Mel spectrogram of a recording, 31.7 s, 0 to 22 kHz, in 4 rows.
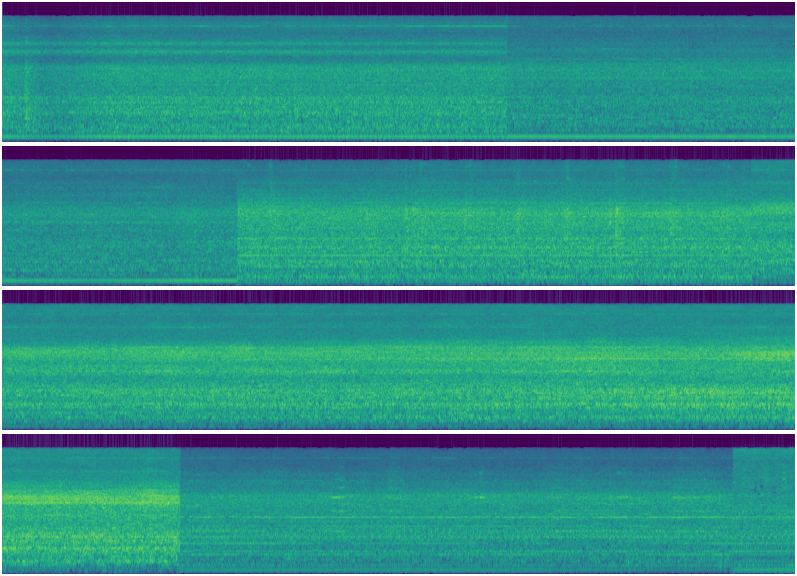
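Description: Steady drone of parked-aircraft and cargo-loading machinery on a C-17 flightline, with a low hum underneath. The noise shifts abruptly several times, about five, ten, fifteen and twenty-five seconds in.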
